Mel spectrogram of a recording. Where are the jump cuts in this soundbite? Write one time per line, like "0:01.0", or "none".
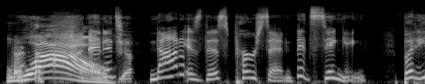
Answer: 0:01.2
0:01.8
0:03.0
